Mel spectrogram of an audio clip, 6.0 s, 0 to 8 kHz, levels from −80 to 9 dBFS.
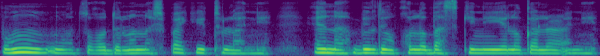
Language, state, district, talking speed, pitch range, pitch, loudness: Sumi, Nagaland, Kohima, 150 wpm, 170-190 Hz, 180 Hz, -15 LUFS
